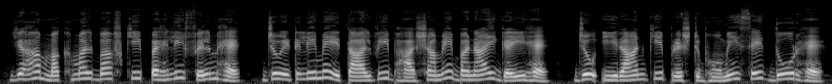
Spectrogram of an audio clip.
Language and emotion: Hindi, neutral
